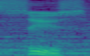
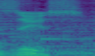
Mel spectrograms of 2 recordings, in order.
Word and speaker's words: Seuss: And just in uh just in case some people get the name wrong, it's not it's Seuss, not Zeus.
